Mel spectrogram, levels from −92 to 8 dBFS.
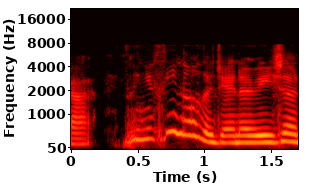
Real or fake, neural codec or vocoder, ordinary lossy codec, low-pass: fake; codec, 16 kHz, 4.8 kbps, FACodec; none; none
